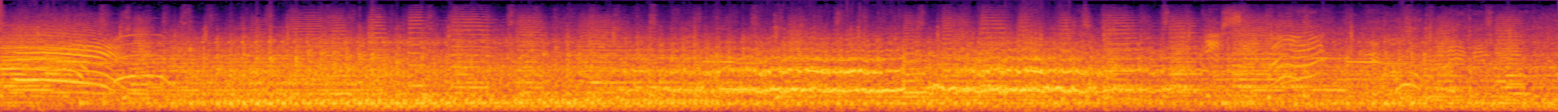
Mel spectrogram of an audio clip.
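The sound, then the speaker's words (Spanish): Tyres screech as a taxi swerves sharply right to get away from a motorbike: a loud, sustained squeal with wavering pitch over a roaring engine, continuous throughout. “El taxi toma un desvío a la derecha alejándose de la moto.”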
